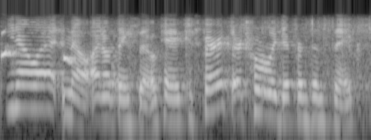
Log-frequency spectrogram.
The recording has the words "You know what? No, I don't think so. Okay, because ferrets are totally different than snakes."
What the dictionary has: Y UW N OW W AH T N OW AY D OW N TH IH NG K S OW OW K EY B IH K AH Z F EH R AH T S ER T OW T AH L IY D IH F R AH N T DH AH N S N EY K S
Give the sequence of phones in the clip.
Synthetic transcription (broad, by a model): Y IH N OW W AH T N OW AY D OW N TH IH NG K S OW OW K EY IH K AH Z F EH R AH T S ER T OW T L IY D IH F R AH N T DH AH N S N EY K S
